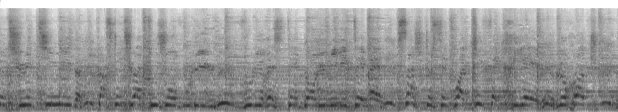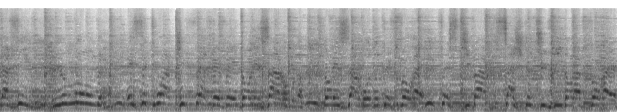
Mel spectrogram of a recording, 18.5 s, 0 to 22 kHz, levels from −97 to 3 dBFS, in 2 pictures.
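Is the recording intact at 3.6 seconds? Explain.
No. At 3.6 seconds the audio carries sample clock jitter, which runs through the entire clip. The converter's timing wanders by what sounds like a few microseconds, so each sample lands slightly early or late, and the error scales with how steeply the waveform is changing. It comes through as a gritty hiss about 25 dB below the signal, swelling on loud, bright passages and disappearing in silence. On a spectrogram it appears as a diffuse noise haze that tracks high-frequency energy. On the waveform it is barely visible.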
